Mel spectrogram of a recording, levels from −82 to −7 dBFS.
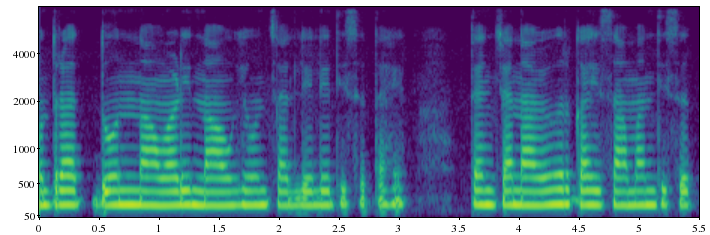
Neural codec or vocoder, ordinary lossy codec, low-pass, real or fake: none; none; none; real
